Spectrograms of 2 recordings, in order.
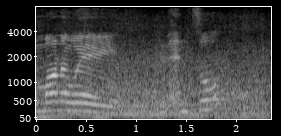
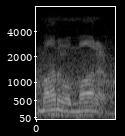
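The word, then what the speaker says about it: mano a mano: boys want to go mono a mental you're actually saying it wrong it's mono amano a spanish phrase used by matthew not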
